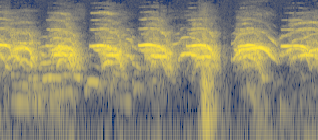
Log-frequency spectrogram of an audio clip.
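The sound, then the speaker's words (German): Three children imitate seagulls at a seagull imitation championship in a pub in De Panne, mouths wide open, in a rapid series of about seven shrill, wavering screeches, fairly loud, each cry rising and falling with barely a pause between them. “Diese, es sind Menschen, die ihr Möwe da hört”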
